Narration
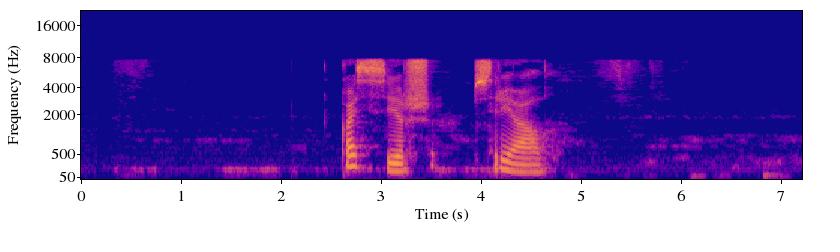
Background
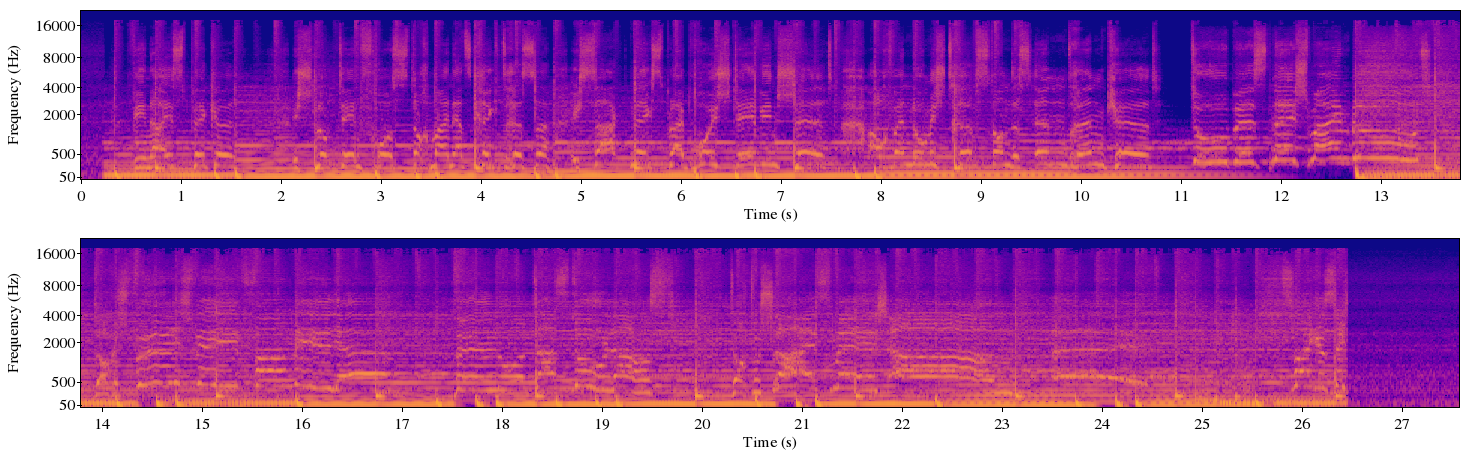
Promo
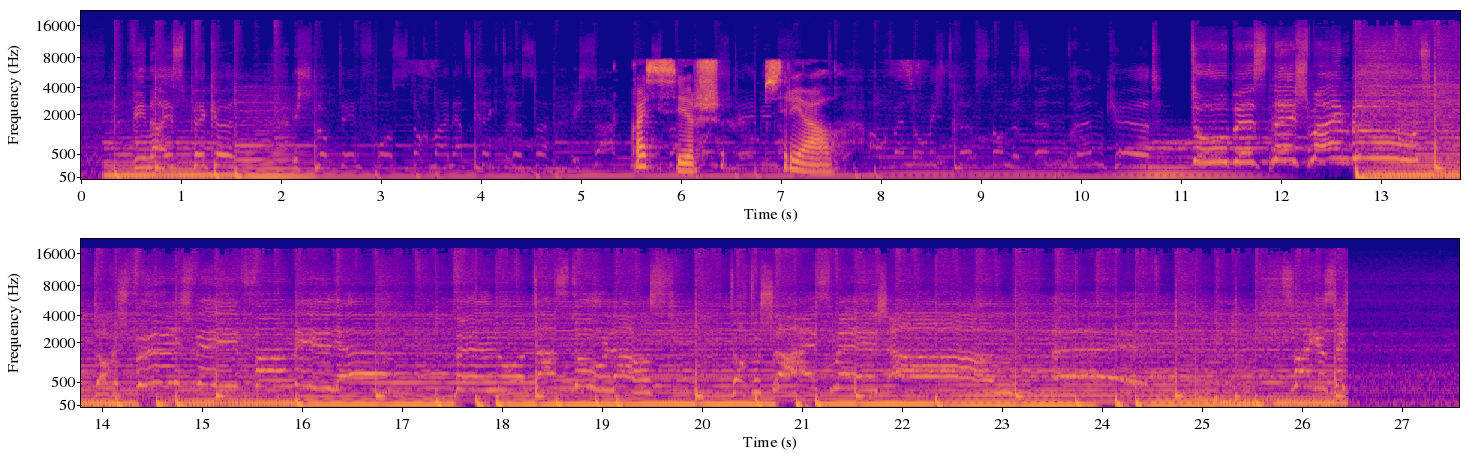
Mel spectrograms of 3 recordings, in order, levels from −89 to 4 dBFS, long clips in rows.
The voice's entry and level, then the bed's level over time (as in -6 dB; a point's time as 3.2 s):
2.90 s, +0.5 dB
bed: 1.94 s -3.5 dB
2.65 s -21.5 dB
10.32 s -21.5 dB
10.76 s 0 dB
